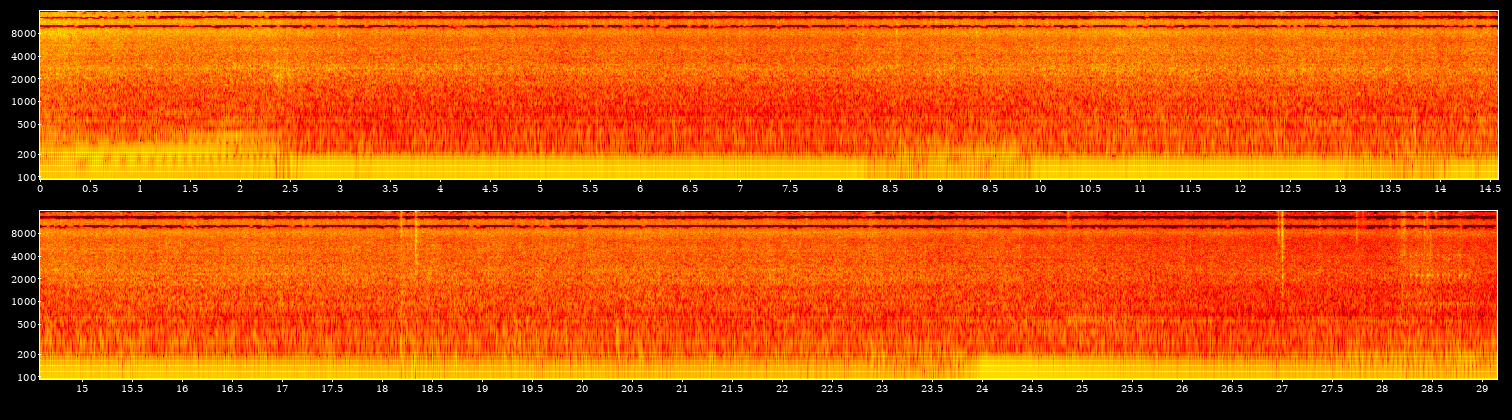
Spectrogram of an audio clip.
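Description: Second-generation Mitsubishi Eclipse's four-cylinder engine and road noise heard inside the cabin while driving, a steady low drone. The engine note climbs at first and breaks off as it changes gear about two seconds in. A little over twenty seconds in, the note briefly dips, then picks up louder again.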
